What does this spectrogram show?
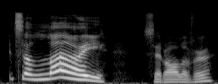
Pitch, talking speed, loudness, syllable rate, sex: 190 Hz, 135 wpm, -15 LUFS, 4.2 syllables/s, male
